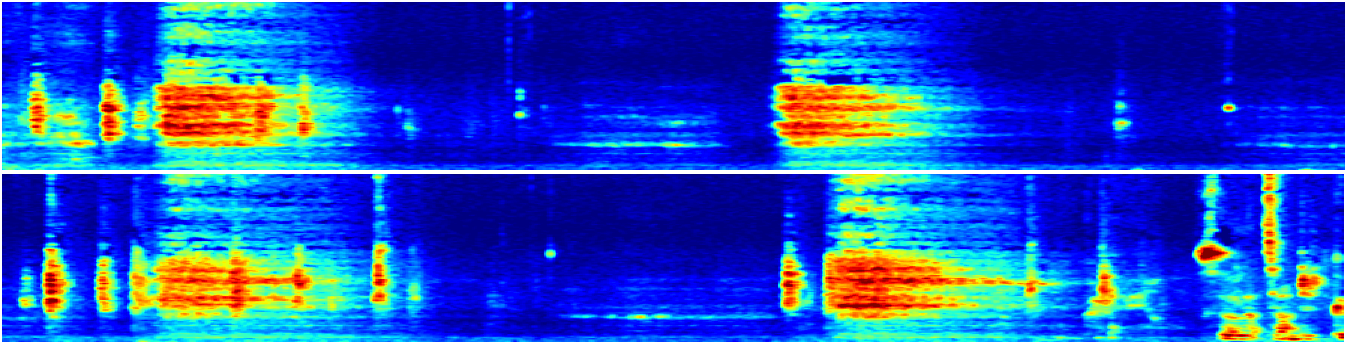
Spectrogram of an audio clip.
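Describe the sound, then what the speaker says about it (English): A patient takes slow, deep breaths during a lung check with a stethoscope, four long airy breath sounds rising and falling close by, with soft rustles and faint clicks between them. "Should I do deep breaths or breathe normally?"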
